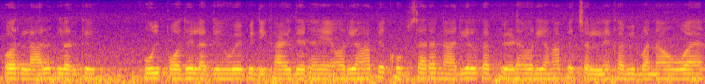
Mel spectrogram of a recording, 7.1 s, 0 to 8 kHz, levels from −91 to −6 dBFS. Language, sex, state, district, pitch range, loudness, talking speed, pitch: Hindi, male, Chhattisgarh, Raipur, 130-140 Hz, -15 LUFS, 265 wpm, 135 Hz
